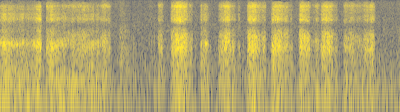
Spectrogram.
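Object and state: Pencil writing on a paper notebook page.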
